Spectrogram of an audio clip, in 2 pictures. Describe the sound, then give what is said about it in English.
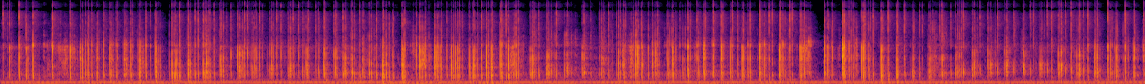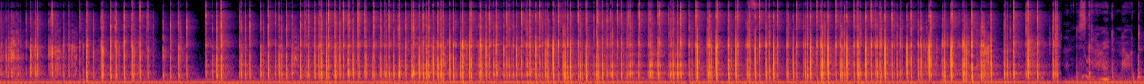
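Rapid, uneven tapping and clicking on a phone case continues for about half a minute, with soft whispering running underneath and a steady low hum in the background. “You guys said you really like the phone case tapping.”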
